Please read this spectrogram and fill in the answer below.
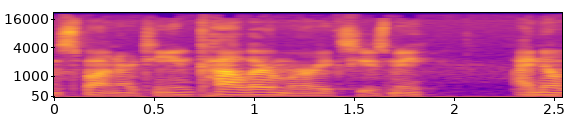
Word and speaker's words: Kyler Murray: Still, Kyle Murray, I don't think was going to find a spot in our team. Kyler Murray, excuse me.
